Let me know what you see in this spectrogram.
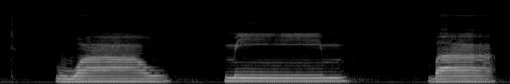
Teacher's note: দুই ঠোট হইতে তিনটি হরফ উচ্চারিত হয়।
